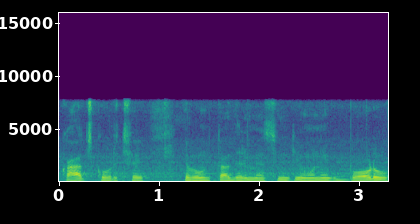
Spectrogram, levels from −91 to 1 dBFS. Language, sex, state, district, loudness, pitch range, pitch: Bengali, male, West Bengal, Paschim Medinipur, -18 LUFS, 130-135 Hz, 135 Hz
